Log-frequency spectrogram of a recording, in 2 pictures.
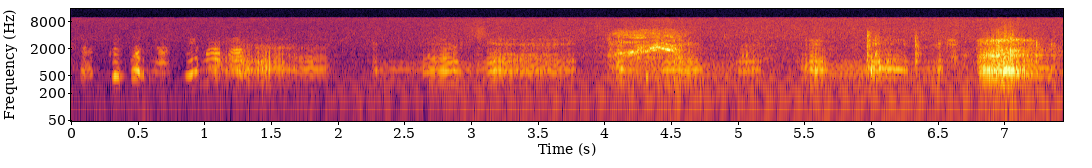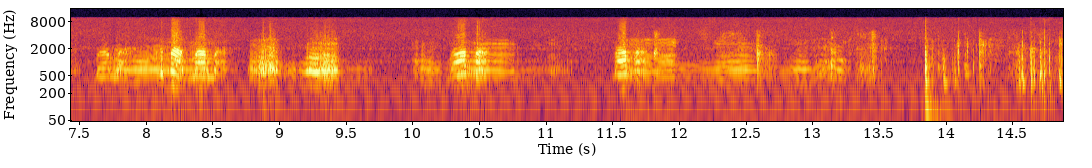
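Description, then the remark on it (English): A small Lhasa Apso dog named Raider, taught by its owner to say "mama," makes a string of warbling, moaning vocalizations that rise and fall like an attempt at saying "mama," moderately loud, over a steady low electrical hum. “Okay, listen close as Raider says Mama.”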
